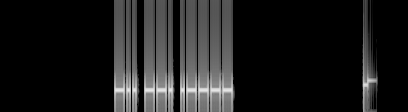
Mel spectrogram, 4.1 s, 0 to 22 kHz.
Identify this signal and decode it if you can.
Morse code, heard as a keyed tone, about 42 wpm, 700 Hz. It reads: DG1
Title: Callsign Prefixes for Top 25 DXCC - 40wpm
